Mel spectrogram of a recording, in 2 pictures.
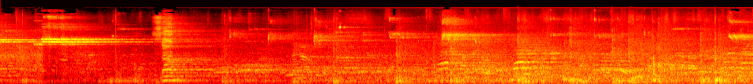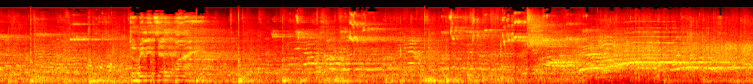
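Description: Basketball being dribbled during a game, with players and spectators calling out and chattering, echoing in a large sports hall.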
